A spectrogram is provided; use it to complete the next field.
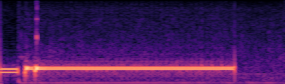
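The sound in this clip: Telephone call-transfer tone on a phone line: a brief tone and a click, then a single steady mid-pitched tone held for about two seconds before it cuts off into faint line hiss.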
